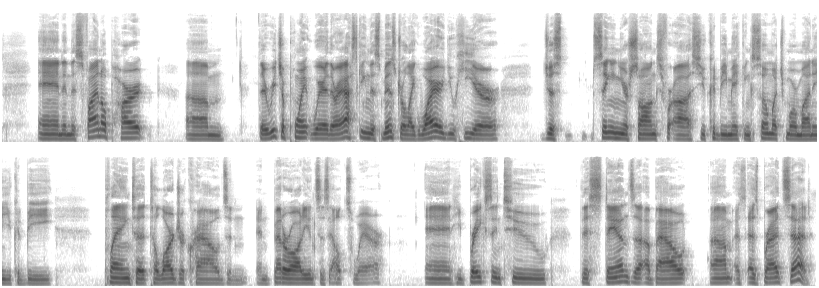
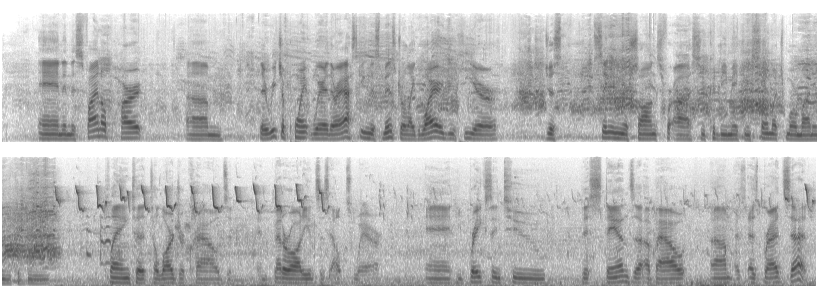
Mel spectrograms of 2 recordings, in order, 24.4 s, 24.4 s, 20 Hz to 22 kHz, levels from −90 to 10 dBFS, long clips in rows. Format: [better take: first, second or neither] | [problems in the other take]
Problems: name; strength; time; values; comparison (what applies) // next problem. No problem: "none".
first | animal sounds; very loud; throughout; 1 dB above the speech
